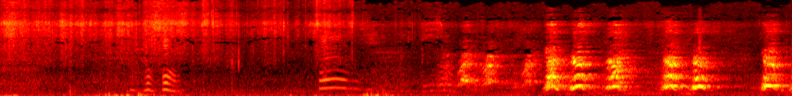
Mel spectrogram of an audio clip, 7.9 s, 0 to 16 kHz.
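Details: Cassiopea, a young female Maremmano mix born 28 May 2022 and rescued from a field in Italy with her two siblings, barks in a run of sharp, loud barks about once a second after a stretch of human talk and a few brief rising tones.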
